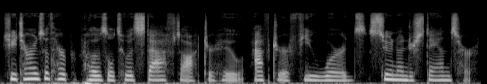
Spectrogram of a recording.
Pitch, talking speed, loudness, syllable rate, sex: 205 Hz, 210 wpm, -21 LUFS, 5.0 syllables/s, female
